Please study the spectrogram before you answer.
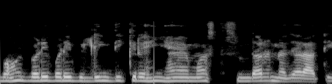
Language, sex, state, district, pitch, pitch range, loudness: Hindi, male, Chhattisgarh, Balrampur, 165 Hz, 160-170 Hz, -20 LUFS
